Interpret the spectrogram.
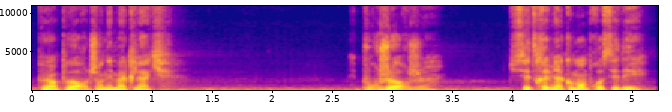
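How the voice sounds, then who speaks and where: A man's voice: mid-range voice, steady tone, moderate pace, slight background noise, natural voice. A man playing a grave, resolute and vengeful secret agent on his last mission in a French audio drama. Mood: weary, resolved. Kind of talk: French audio fiction acting.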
